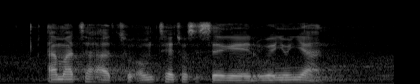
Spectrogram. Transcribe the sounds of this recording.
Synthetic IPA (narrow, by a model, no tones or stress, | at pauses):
a̰matʰatʰuʔom̩tʰɛtʰɔsisɛk̬eliweɲuɲaːna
